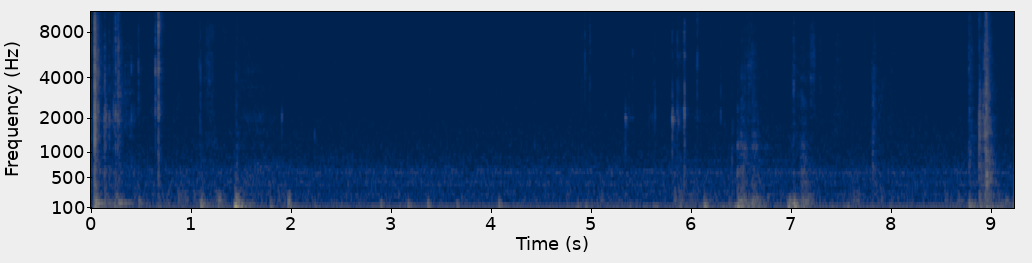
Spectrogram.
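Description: Scattered computer keyboard and mouse clicks with a few soft knocks on a desk, over a faint steady low hum.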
